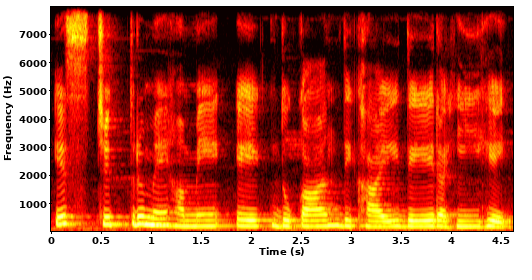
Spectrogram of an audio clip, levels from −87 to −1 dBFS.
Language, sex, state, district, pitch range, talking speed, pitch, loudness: Hindi, female, Madhya Pradesh, Dhar, 200-225 Hz, 130 wpm, 205 Hz, -15 LUFS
